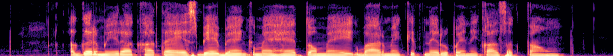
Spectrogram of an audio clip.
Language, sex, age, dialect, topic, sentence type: Hindi, female, 18-24, Marwari Dhudhari, banking, question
